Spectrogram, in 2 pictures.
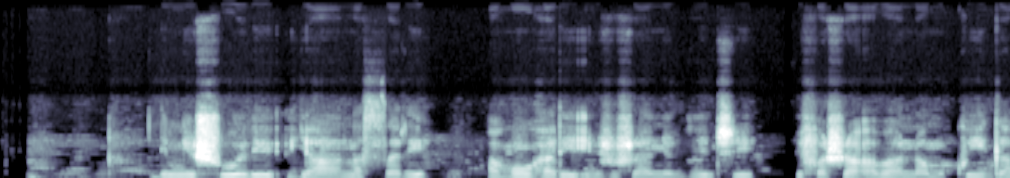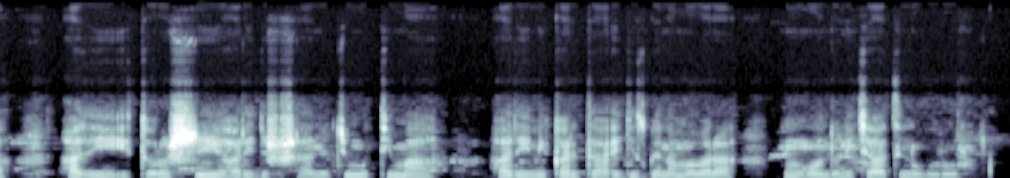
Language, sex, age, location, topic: Kinyarwanda, female, 18-24, Nyagatare, education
